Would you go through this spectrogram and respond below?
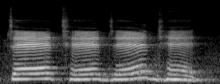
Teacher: जिन व्यंजनों में स्पर्श व संघर्ष दोनों की स्थिति पाई जाती है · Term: स्पर्श संघर्षी व्यंजन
